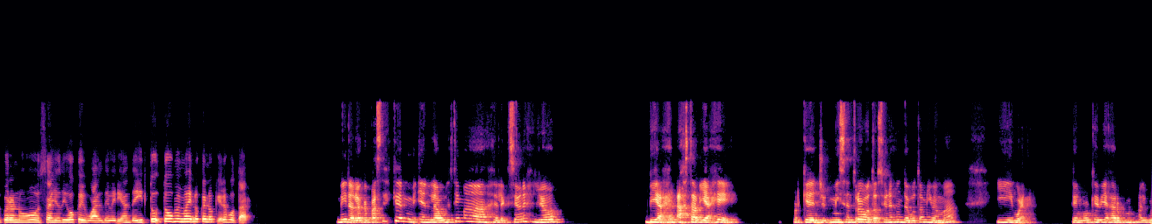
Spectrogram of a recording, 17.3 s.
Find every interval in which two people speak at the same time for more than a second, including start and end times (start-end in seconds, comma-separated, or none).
none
